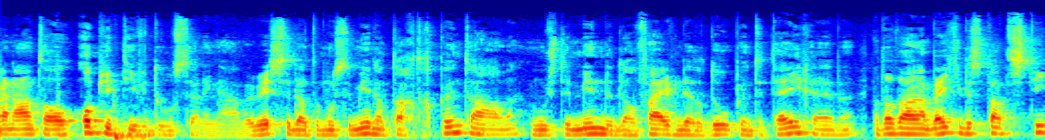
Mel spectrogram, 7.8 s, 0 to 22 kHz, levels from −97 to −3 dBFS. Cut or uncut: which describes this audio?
cut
